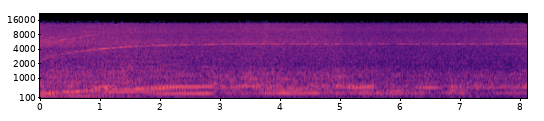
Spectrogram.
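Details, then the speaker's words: Hoover vacuum cleaner (design since 1997), soft-start motor: whine climbs smoothly in pitch over a couple of seconds then holds even; normal soft start run-up. "it's got a soft start motor so that when you turn it on it's very similar to The Back zoom and the way it starts it starts off and it builds up the speed gradually"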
